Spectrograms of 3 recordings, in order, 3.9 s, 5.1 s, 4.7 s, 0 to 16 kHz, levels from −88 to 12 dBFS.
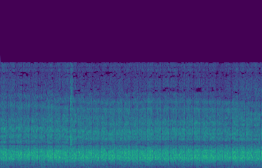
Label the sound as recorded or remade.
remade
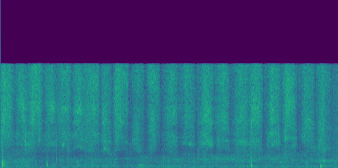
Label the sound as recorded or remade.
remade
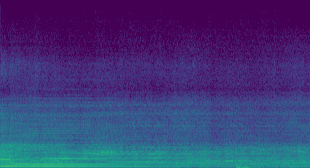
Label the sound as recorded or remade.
remade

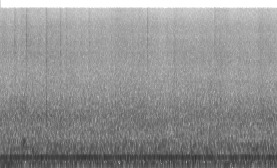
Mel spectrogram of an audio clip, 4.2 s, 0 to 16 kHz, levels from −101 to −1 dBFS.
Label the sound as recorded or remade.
remade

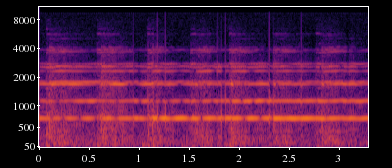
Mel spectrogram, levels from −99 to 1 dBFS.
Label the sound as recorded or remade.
recorded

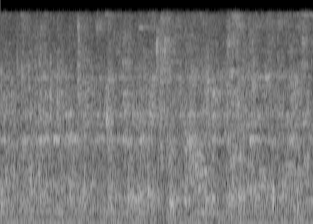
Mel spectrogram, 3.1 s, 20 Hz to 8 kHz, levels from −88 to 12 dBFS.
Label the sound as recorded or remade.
remade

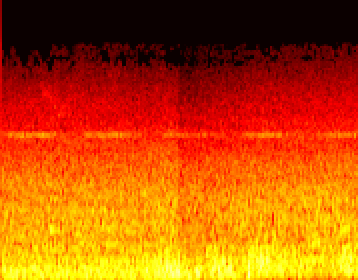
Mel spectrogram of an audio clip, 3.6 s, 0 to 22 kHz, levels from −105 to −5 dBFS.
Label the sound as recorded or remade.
recorded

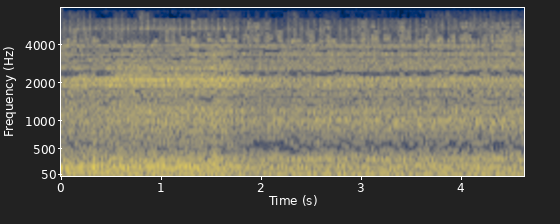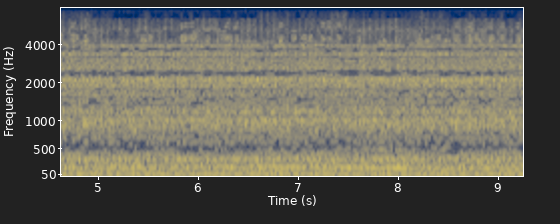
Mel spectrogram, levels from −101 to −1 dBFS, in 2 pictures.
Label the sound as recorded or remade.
recorded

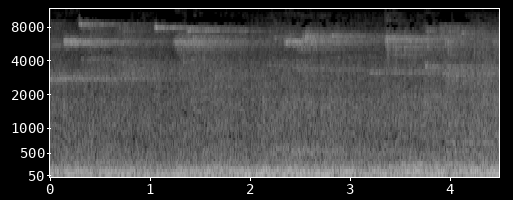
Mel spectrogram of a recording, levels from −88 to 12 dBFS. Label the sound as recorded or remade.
recorded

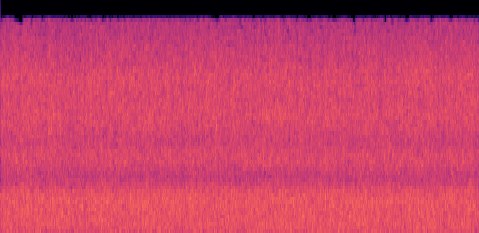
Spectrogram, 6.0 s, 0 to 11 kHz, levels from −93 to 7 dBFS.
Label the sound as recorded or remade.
recorded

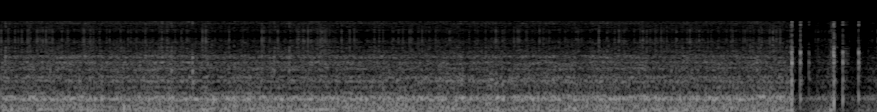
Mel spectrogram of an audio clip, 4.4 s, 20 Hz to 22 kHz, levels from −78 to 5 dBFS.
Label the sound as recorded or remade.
recorded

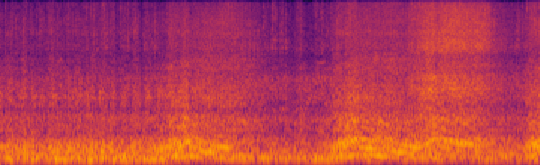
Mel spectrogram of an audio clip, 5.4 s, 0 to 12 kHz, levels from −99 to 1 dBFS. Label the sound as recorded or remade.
recorded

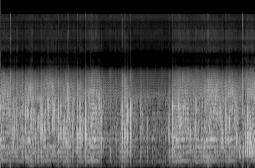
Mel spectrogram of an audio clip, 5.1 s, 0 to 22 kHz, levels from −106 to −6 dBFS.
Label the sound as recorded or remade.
remade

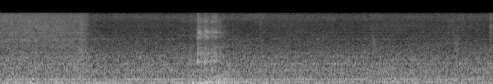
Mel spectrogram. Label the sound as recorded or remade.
remade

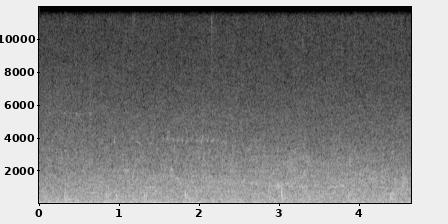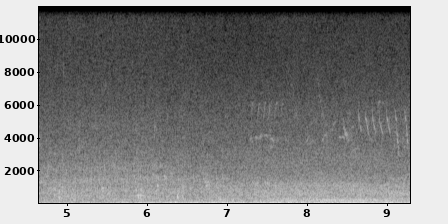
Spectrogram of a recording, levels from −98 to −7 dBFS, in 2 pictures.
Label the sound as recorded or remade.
recorded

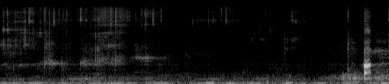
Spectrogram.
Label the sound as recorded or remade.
remade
